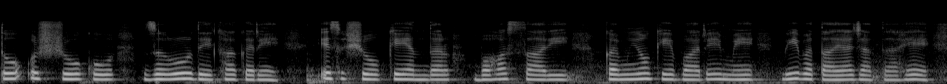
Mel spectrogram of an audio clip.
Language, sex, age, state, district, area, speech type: Urdu, female, 18-30, Uttar Pradesh, Lucknow, urban, spontaneous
